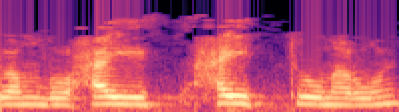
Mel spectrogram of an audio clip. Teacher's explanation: صارت الثاء مع التاء تاء مشددة، وننتبه لإبدال الهمزة عند السوسي طبعا لأنها من قواعده، وسنأتي لشرحها بإذن الله تفصيلا في باب الهمزة الساكنة.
